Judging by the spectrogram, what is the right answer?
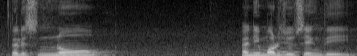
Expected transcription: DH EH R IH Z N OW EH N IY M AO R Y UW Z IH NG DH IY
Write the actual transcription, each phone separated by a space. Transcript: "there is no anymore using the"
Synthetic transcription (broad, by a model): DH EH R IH S N OW EH N IY M AO R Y UW S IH NG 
